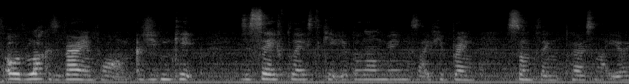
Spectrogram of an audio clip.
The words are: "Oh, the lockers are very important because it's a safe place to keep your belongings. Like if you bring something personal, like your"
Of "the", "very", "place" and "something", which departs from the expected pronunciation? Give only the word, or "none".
none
